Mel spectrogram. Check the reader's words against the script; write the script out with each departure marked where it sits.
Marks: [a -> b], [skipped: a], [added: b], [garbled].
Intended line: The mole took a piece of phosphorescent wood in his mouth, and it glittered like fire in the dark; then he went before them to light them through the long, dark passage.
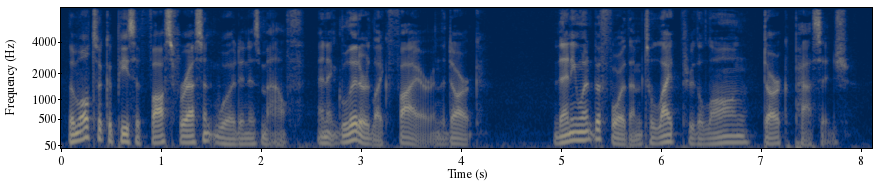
The mole took a piece of phosphorescent wood in his mouth, and it glittered like fire in the dark; then he went before them to light [skipped: them] through the long, dark passage.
